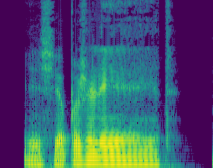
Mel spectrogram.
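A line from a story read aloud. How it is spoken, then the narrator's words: Gloomy. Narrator (Russian): мрачно сказал прокурор Успенский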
